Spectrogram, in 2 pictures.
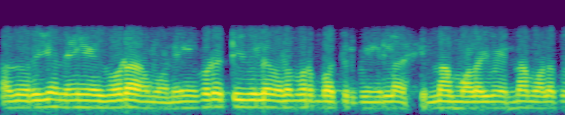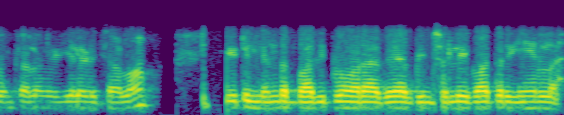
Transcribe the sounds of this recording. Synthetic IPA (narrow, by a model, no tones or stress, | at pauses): ɐðɯʋɐɾɐkːʊ̃niːŋɡɐkuːɽɐaːmaːniːŋɡɐkuːɽɐʈiʋilɐ̃ʋɛlɐmɐɾɐ̃mpaːɾt̪ɪɾɯpːiːŋɡɐɪlːɐɛnːãːmɐlɐʊ̃ɛnːamɐɭɐkːɔnt͡ʃːaːlɐ̃ʋɛjːɐlɐɽɯt͡ʃːaːlʊ̃ | ʋiːʈːɯkːɛnd̪ɐbaːðɪpːɯ̃ʋɐɾaːpðɯɐpːɐɽɪnːɯsɔlːipaːɾt̪ɪɾɯkːɪ̃ːŋɡɐɪlːɐ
